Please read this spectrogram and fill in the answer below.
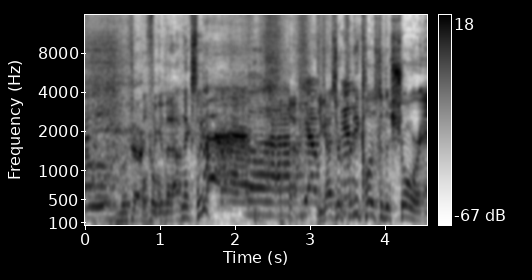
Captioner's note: yelling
